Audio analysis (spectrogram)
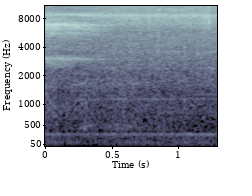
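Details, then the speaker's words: Honda CX500/650 carburettor with non-adjustable plastic floats, fuel inlet fed very light air pressure: faint steady high-pitched hiss as the float needle valve leaks, not sealing, carbs had been overflowing fuel out of the breather. "and you can you can hear that leaking there you know like if I spray a little bit of just a little bit of WD-40 on it you can see it bubbling out of it"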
